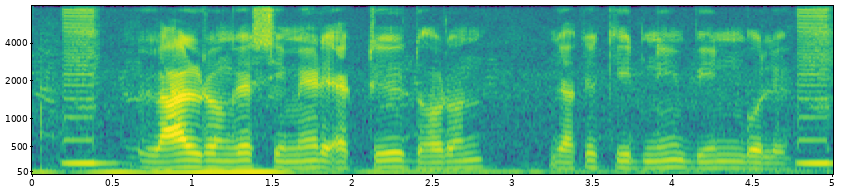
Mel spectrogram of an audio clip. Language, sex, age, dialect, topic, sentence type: Bengali, male, 18-24, Northern/Varendri, agriculture, statement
